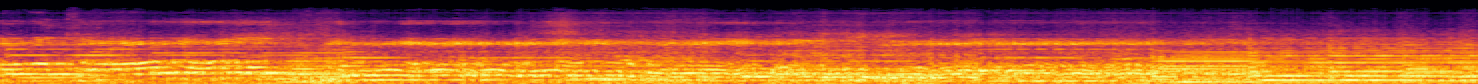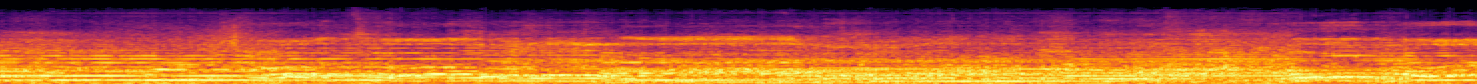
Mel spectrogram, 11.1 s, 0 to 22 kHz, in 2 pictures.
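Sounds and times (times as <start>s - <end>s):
male tenor singing: 0.0s - 11.0s
piano accompaniment: 0.0s - 11.0s.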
